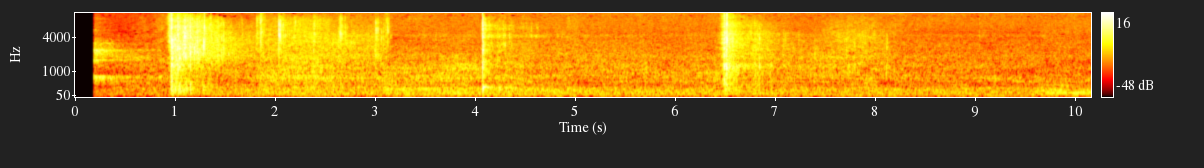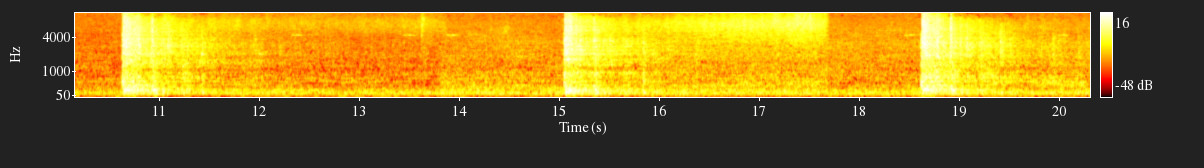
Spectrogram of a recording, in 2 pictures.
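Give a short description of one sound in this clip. Loud explosive bangs go off one after another outdoors, each echoing briefly.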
